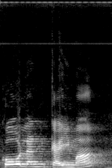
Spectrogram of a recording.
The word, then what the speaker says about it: collenchyma: pla parenchyma second one is colon chemo please pronounce it properly c o l l e n colon chima and third one is karan kaima now you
